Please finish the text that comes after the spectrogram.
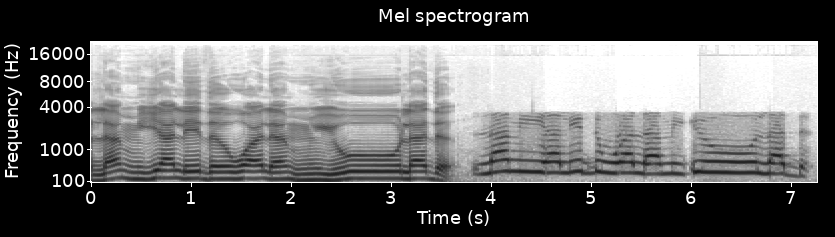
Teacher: یہ دال پہ جب آپ وقف کرتے ہیں تو اس پہ شد نہ لائے کریں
